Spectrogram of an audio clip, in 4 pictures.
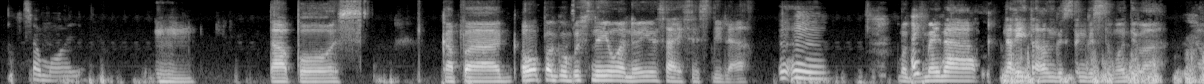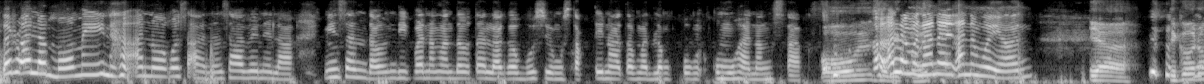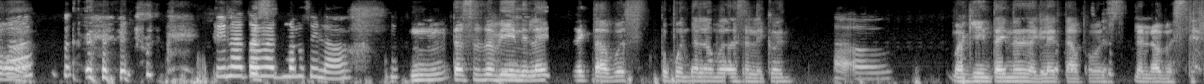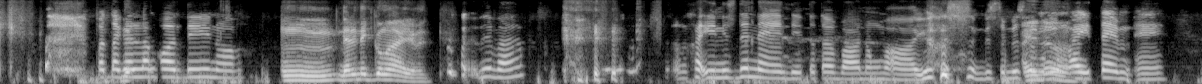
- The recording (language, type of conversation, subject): Filipino, unstructured, Ano ang mas pinapaboran mo: mamili sa mall o sa internet?
- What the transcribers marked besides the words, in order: fan; mechanical hum; static; chuckle; chuckle; chuckle; chuckle; other animal sound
